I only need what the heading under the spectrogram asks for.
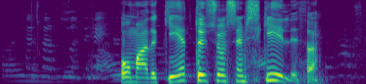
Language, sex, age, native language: Icelandic, male, 13, Icelandic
